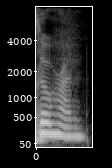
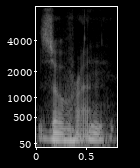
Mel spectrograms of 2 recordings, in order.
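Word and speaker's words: Zohran: Zoran. Zoran.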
